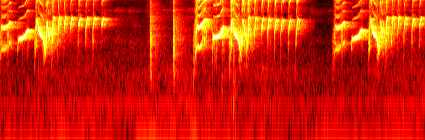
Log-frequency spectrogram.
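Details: White-rumped shama (murai batu) in full song, used as a lure to make another shama sing: bright rising whistles sweeping into rapid chattering trills, three bursts separated by short pauses.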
